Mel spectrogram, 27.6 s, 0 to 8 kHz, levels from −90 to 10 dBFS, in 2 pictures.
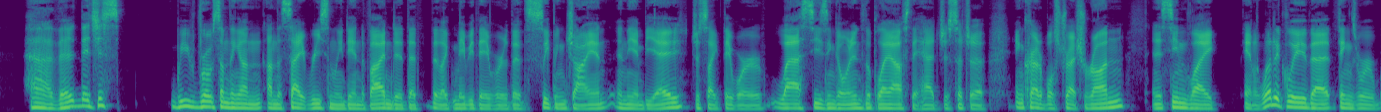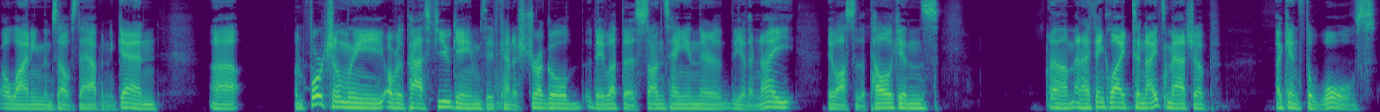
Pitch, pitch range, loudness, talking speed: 110 Hz, 105-125 Hz, -17 LUFS, 200 wpm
